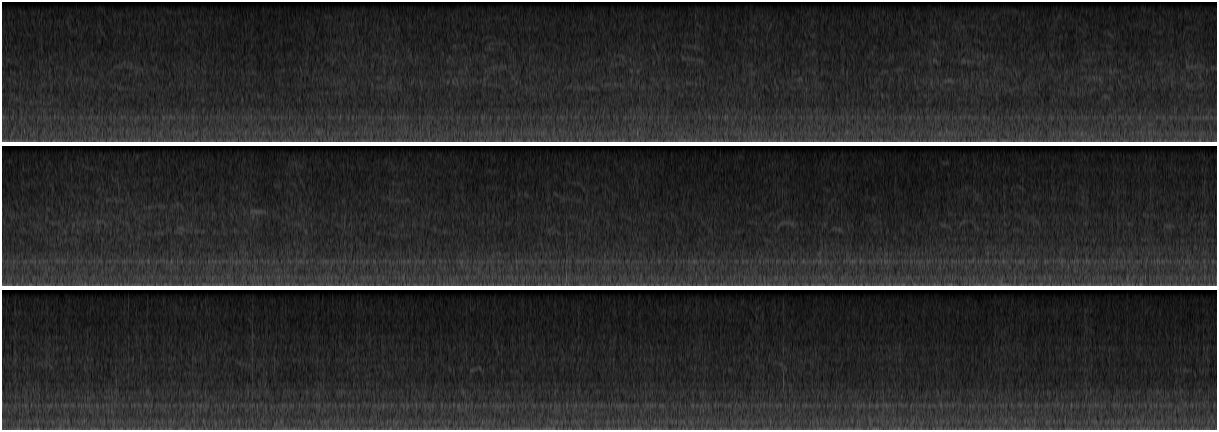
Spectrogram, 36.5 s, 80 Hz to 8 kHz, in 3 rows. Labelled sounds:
0.7	1.4	Pacific white-sided dolphin, 3.1 to 4.4 kHz
3.1	3.4	Pacific white-sided dolphin, 2.8 to 3.0 kHz
4.8	5.2	Pacific white-sided dolphin, 4.1 to 4.4 kHz
5.6	7.0	Pacific white-sided dolphin, 3.0 to 5.0 kHz
9.3	10.2	Pacific white-sided dolphin, 3.2 to 4.3 kHz
10.8	12.2	Pacific white-sided dolphin, 3.4 to 4.4 kHz
13.0	14.2	Pacific white-sided dolphin, 3.0 to 7.7 kHz
15.9	16.6	Pacific white-sided dolphin, 2.9 to 5.2 kHz
17.6	18.0	Pacific white-sided dolphin, 2.9 to 5.3 kHz
19.9	20.1	Pacific white-sided dolphin, 3.2 to 3.7 kHz

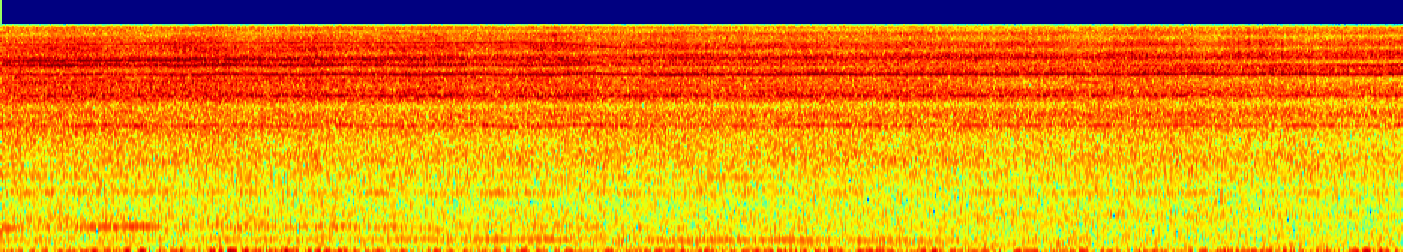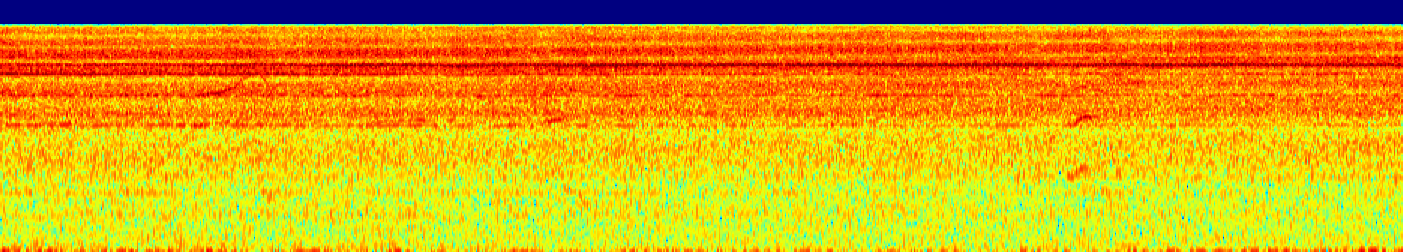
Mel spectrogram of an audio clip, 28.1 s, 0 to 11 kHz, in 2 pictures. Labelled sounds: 24.6	25.1	killer whale, southern resident, 1.0 to 4.1 kHz

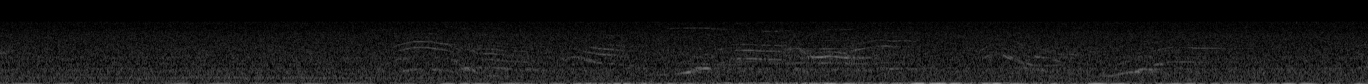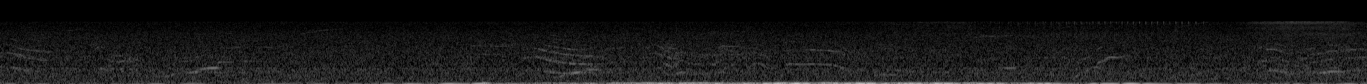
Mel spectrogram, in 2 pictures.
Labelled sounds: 3.9	4.6	killer whale, Bigg's (transient), 1.7 to 3.0 kHz
5.6	6.3	killer whale, Bigg's (transient), 1.2 to 2.2 kHz
6.7	9.2	killer whale, Bigg's (transient), 1.2 to 5.7 kHz
10.2	10.4	killer whale, Bigg's (transient), 0.86 to 1.2 kHz
11.9	12.2	killer whale, Bigg's (transient), 2.0 to 2.2 kHz
13.7	14.2	killer whale, Bigg's (transient), 1.2 to 2.1 kHz
14.8	15.1	killer whale, Bigg's (transient), 1.0 to 1.2 kHz
16.9	17.1	killer whale, Bigg's (transient), 4.8 to 5.3 kHz
18.6	19.7	killer whale, Bigg's (transient), 0.80 to 2.4 kHz
21.5	22.1	killer whale, Bigg's (transient), 0.90 to 2.0 kHz
23.5	23.8	killer whale, Bigg's (transient), 3.6 to 3.8 kHz
24.7	25.0	killer whale, Bigg's (transient), 0.99 to 1.5 kHz
26.3	26.6	killer whale, Bigg's (transient), 1.6 to 2.0 kHz

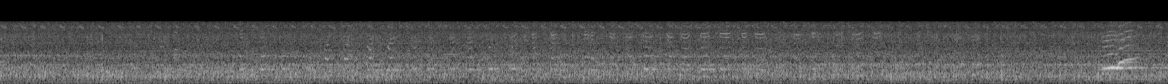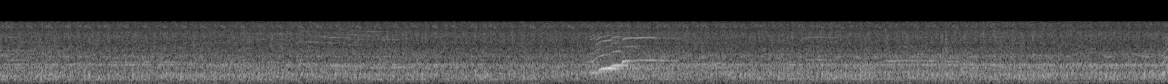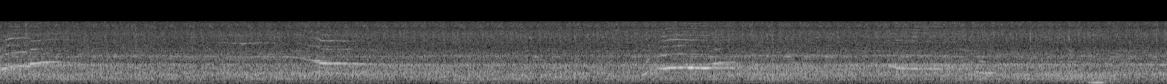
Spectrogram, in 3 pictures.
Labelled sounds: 11.0	11.5	humpback whale, 0.78 to 3.3 kHz
14.8	15.6	humpback whale, 3.3 to 4.9 kHz
17.5	18.4	humpback whale, 0.78 to 3.9 kHz
19.7	20.9	humpback whale, 1.1 to 3.6 kHz
23.3	24.0	humpback whale, 0.78 to 3.5 kHz
25.6	27.0	humpback whale, 0.81 to 3.6 kHz
29.9	30.7	humpback whale, 0.78 to 5.6 kHz
32.2	32.8	humpback whale, 0.78 to 6.0 kHz

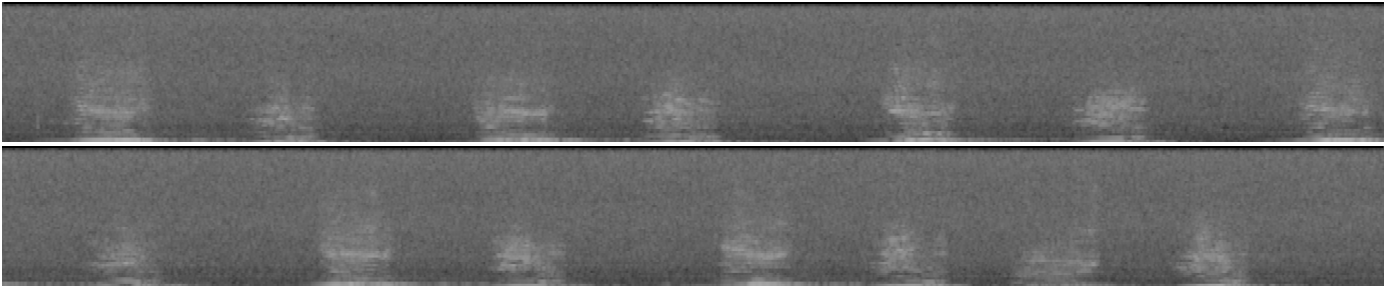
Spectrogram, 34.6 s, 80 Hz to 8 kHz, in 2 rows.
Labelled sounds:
0.9	1.7	humpback whale, 1.7 to 2.1 kHz
3.2	3.7	humpback whale, 1.1 to 2.0 kHz
6.2	6.8	humpback whale, 1.4 to 2.1 kHz
11.0	11.8	humpback whale, 1.6 to 2.7 kHz
13.4	14.4	humpback whale, 1.2 to 2.4 kHz
16.4	17.1	humpback whale, 1.6 to 2.1 kHz
18.4	19.0	humpback whale, 1.2 to 1.8 kHz
21.4	22.1	humpback whale, 0.90 to 2.0 kHz
23.3	24.0	humpback whale, 1.0 to 1.9 kHz
26.2	27.1	humpback whale, 0.93 to 2.5 kHz
28.2	28.6	humpback whale, 0.99 to 2.9 kHz
30.1	31.0	humpback whale, 0.80 to 1.6 kHz
32.0	32.5	humpback whale, 1.2 to 2.0 kHz

